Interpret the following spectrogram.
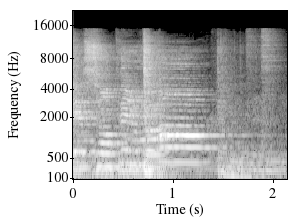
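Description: A woman singing live to her own acoustic guitar, her voice holding long notes over strummed chords.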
